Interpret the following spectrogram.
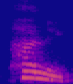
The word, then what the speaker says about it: honey: This is homey and this is honey, because the O in homey is long and the O in honey is short.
